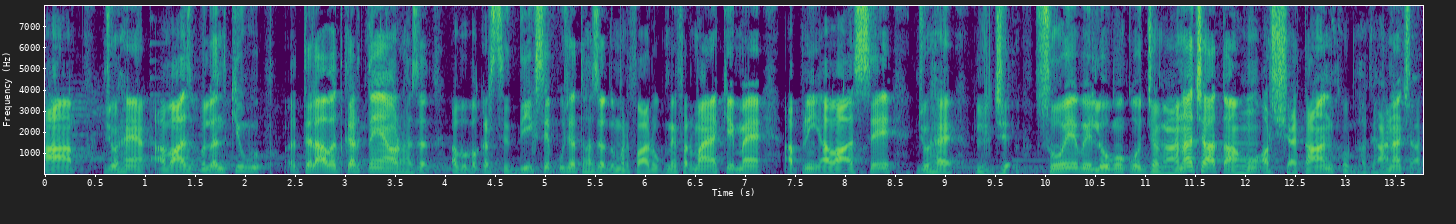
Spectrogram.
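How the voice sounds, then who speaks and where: The man has a plain, everyday voice at a medium pitch, and his intonation is lively. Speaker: Islamic podcaster / religious speaker. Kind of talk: casual explanatory commentary in Urdu.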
